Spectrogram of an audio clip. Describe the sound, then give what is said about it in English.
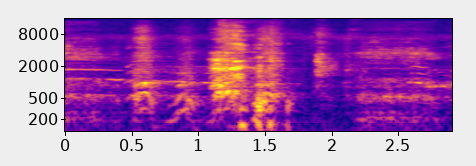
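A dog vocalizes, several short whiny yelps and bark-like bursts in quick succession over about three seconds, with some breathy panting between them and no one talking. “That's insane that you know, these are the friendliest dogs ever.”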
